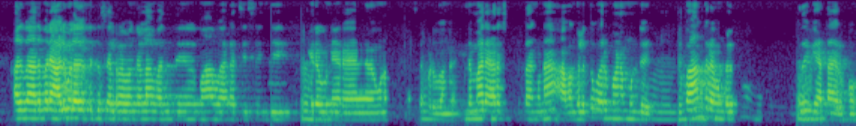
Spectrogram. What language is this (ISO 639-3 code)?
tam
